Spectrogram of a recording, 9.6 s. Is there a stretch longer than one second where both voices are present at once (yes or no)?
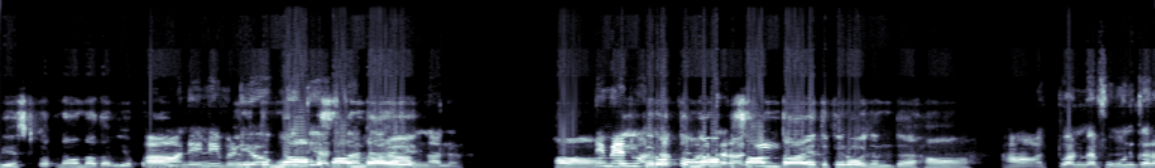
yes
